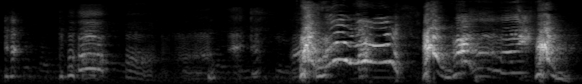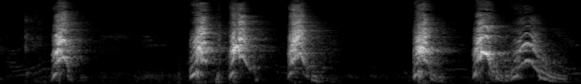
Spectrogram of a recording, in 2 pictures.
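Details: A Chihuahua on a bed indoors at Christmas gives sharp, high-pitched yapping barks in quick pairs while a baby boy in a Santa hat squeals and laughs.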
